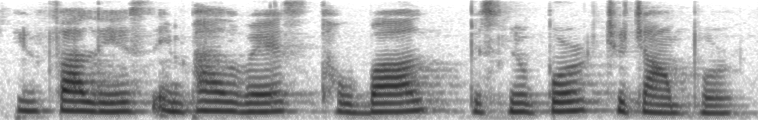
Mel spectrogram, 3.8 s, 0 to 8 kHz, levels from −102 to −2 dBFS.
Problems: low volume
